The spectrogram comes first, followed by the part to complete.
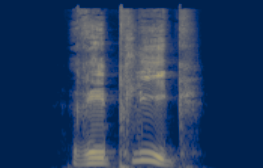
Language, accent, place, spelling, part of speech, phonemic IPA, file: German, Germany, Berlin, Replik, noun, /ʁeˈpliːk/, De-Replik.ogg
- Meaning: 1. replica 2. reply, rebuttal 3. reply, counterplea, replication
